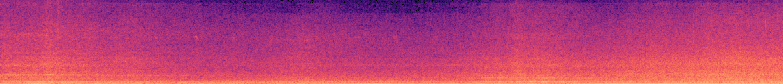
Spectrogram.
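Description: An amplifier hums with a low, steady buzz that grows louder toward the end.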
